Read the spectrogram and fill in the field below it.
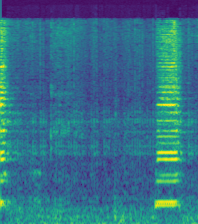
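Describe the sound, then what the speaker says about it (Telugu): A car horn gives one short, clear honk near the end, over a steady engine hum inside a car during a driving lesson on a narrow lane. "హార్న్ ఇక్కడ హార్న్ ఓకే"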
